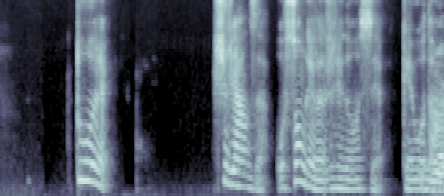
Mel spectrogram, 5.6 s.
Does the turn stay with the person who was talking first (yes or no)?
no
